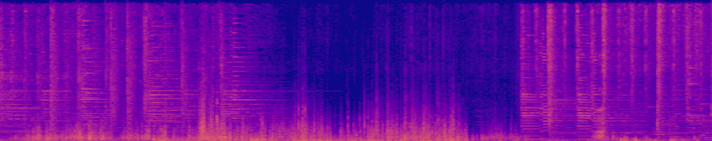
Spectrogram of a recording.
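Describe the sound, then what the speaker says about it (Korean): Wind buffeting a microphone outdoors at a lakeside caravan campsite, a continuous loud low rumble and rush that drops briefly near the six-second mark, then resumes. "바람 때문에 안 돼."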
